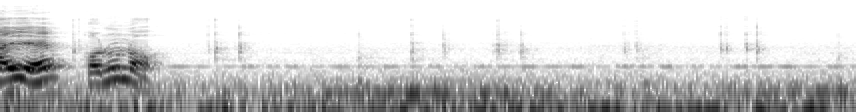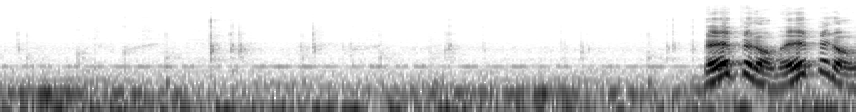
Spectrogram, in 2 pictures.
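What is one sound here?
Quick light footsteps patter steadily.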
